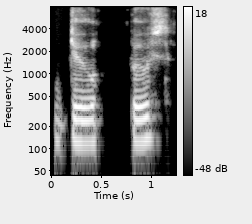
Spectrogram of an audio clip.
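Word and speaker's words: Dubois: get your name straight I know a family with that the same exact spelling in American they do pronounce it dubis but you said you pronounce Ito as the original do Boose as the original French French yep very well Duo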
